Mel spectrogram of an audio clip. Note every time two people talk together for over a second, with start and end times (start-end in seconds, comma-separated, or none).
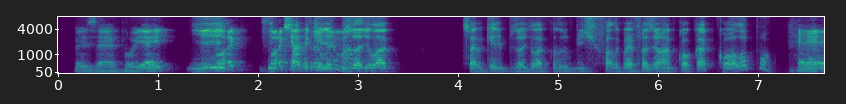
1.3-3.2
